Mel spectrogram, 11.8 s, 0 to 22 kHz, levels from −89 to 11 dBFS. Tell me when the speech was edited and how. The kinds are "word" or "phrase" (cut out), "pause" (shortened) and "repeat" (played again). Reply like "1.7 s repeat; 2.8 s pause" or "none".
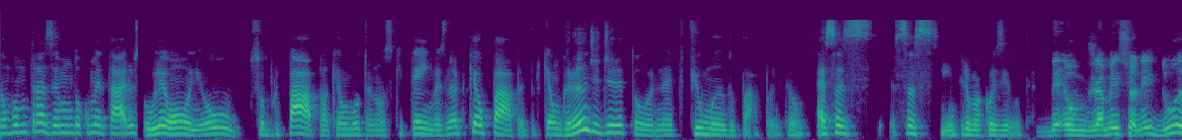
1.4 s word; 3.7 s word; 6.8 s pause; 8.1 s pause; 9.4 s phrase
